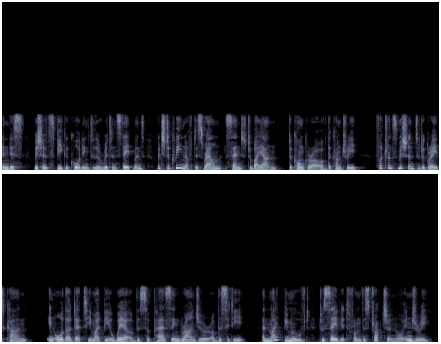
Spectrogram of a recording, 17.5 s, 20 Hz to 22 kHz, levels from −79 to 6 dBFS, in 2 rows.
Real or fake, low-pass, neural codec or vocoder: fake; 7.2 kHz; vocoder, 22.05 kHz, 80 mel bands, Vocos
